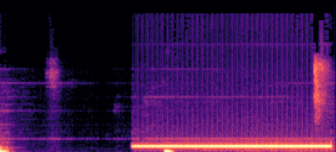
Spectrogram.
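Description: A telephone ringback tone on an outgoing call: one steady, loud electronic hum lasting about two seconds, heard alone, with a soft thump near its start and a faint click as it cuts off.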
